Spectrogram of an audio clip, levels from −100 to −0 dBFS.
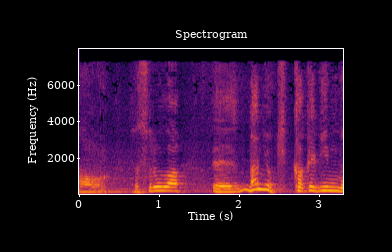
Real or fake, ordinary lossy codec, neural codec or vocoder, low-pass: fake; none; codec, 16 kHz, 1.1 kbps, Voila-Tokenizer; none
